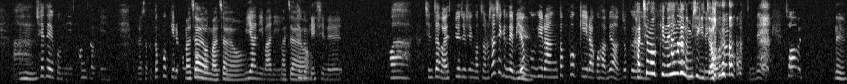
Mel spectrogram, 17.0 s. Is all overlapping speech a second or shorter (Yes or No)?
No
